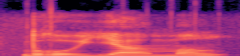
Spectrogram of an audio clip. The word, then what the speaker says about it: bruyamment: Notez que dans les deux cas, on va prononcer a bruyamment évidemment.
